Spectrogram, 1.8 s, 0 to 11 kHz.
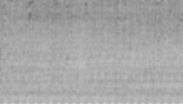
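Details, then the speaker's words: Honda Click 125 V3 scooter after repair: fast, steady idle with low even thumping, no stumbling or dropouts; earlier knocking, hard starting and stalling in traffic resolved. Idle RPM still to be compared with a Honda Click 150. "Ayun oh maganda na yung tining ng kanyang andar at saka yung lagutok dito Wala na pinong-pino na yung kanyang andar at saka hindi na rin siya hard starting"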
